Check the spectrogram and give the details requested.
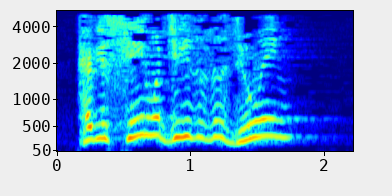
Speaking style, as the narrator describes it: children are running here and there throughout the temple shouting

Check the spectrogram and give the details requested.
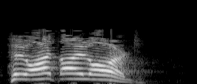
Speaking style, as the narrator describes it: he cried out

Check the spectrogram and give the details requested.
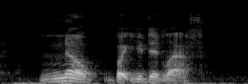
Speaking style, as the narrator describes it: The Lord of glory calmly, simply, understandingly, and gently replied

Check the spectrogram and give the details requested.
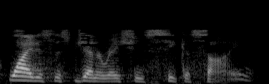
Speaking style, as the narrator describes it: he sighed deeply in his spirit and said

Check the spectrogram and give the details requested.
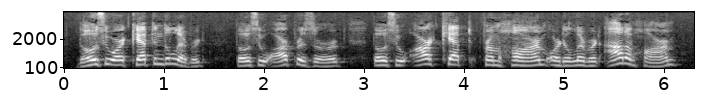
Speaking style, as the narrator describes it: he says

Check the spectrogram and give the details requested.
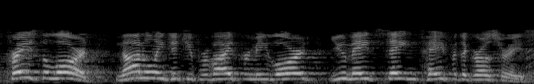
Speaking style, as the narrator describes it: The lady smiles and she shouts

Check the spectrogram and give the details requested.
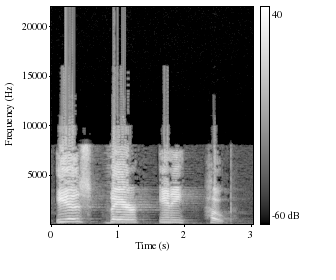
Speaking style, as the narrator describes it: it came out very slowly

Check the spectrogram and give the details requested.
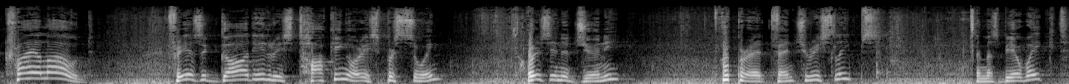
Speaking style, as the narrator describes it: Elijah mocked them and said

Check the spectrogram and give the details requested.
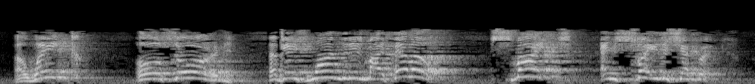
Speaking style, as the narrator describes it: justice cried

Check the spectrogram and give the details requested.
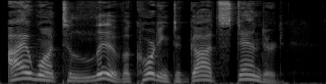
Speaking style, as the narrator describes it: exclaim

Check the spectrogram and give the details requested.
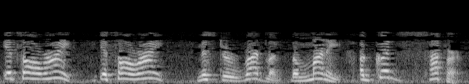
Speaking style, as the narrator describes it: cried breathlessly

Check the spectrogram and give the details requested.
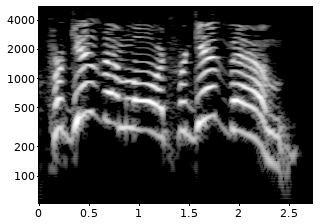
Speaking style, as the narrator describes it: cried out

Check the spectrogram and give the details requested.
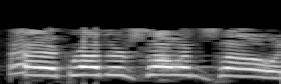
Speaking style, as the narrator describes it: somebody hollered

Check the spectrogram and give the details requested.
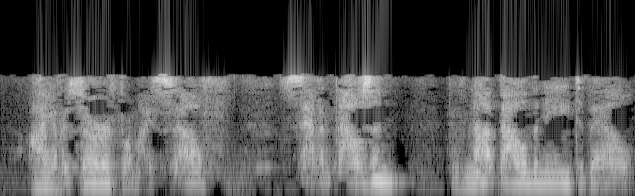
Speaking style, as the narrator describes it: whispers

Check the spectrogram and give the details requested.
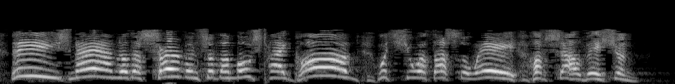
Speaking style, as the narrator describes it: cried, saying

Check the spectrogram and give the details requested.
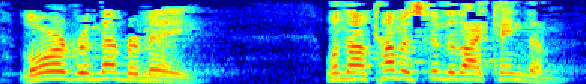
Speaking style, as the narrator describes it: One cried

